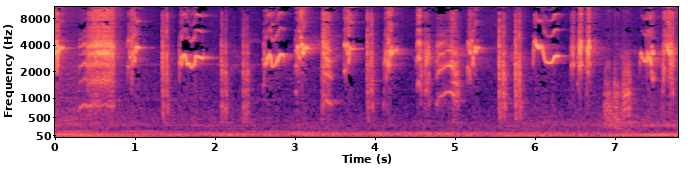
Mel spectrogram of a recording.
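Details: Javan myna singing a full, varied song with imitated sounds: loud raspy bursts mixed with twisting, slurred whistles and sharp clicks in quick, uneven succession throughout.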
